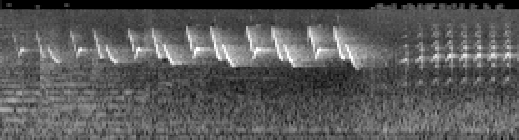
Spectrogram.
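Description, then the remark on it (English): Birds chirp at Wisconsin Point during an unusually busy spring migration, in a quick run of bright, downward-sliding notes, then break into a faster, buzzy trill, clear over a steady low background hum. “if it sounds like there's more birds than normal in our area lately, there are.”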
